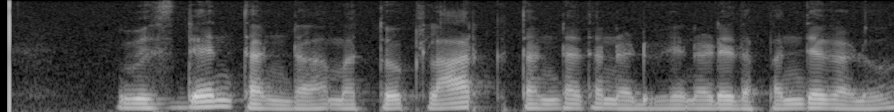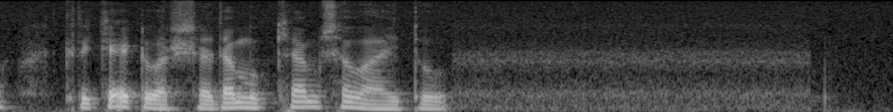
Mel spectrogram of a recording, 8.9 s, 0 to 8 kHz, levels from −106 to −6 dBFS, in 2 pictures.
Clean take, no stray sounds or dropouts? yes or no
yes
